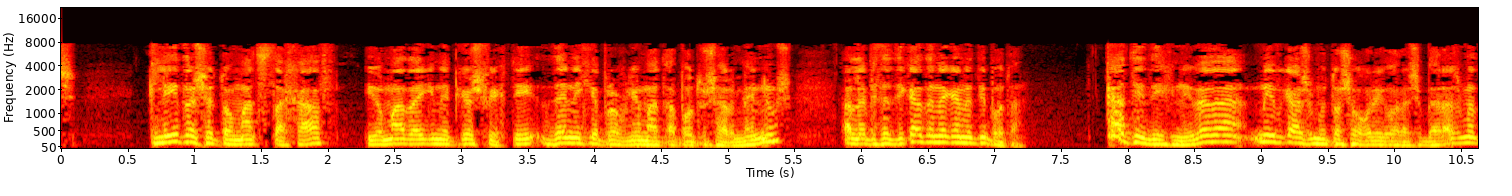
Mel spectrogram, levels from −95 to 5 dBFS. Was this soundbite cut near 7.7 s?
yes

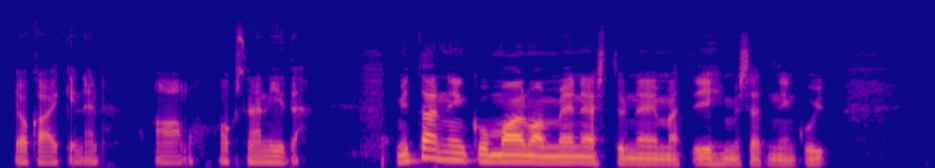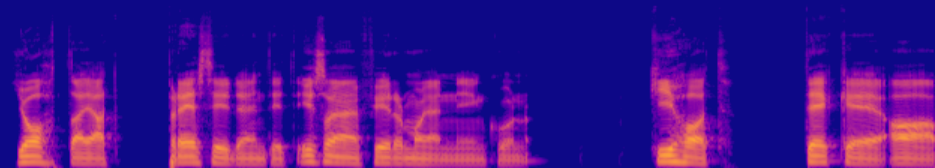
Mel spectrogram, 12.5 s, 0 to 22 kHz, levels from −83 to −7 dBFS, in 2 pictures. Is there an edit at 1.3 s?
no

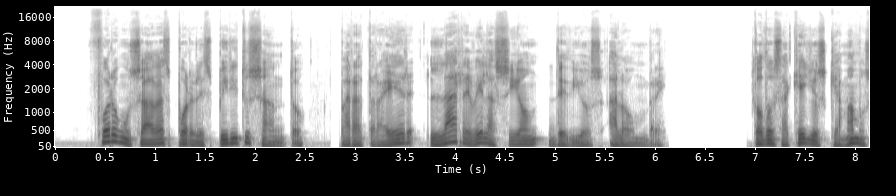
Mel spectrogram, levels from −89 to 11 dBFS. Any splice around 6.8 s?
no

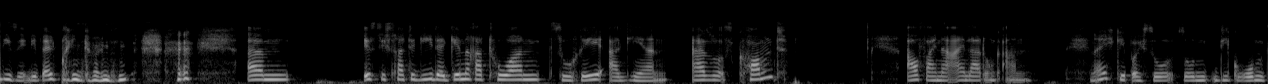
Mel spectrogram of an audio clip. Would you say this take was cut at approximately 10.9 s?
yes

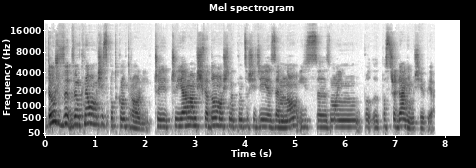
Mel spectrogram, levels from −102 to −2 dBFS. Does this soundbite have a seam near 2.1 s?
no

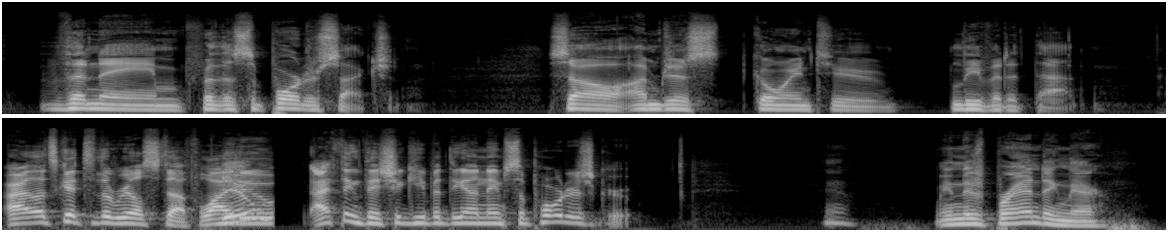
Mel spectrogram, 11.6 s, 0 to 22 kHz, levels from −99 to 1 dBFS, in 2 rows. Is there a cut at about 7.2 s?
yes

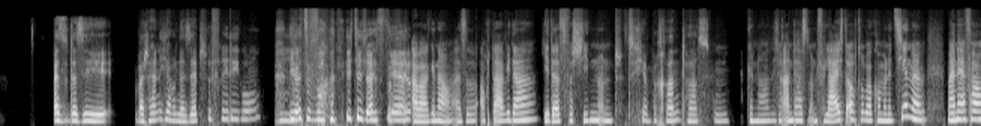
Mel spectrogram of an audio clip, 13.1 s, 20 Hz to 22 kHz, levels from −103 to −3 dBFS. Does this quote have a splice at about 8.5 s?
no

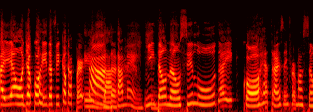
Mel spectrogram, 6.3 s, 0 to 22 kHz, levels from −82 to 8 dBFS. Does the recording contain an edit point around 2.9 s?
no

